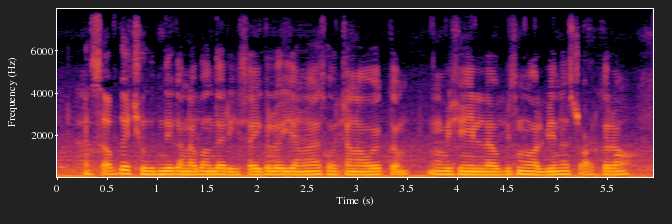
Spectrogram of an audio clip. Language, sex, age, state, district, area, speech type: Dogri, male, 18-30, Jammu and Kashmir, Jammu, rural, spontaneous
